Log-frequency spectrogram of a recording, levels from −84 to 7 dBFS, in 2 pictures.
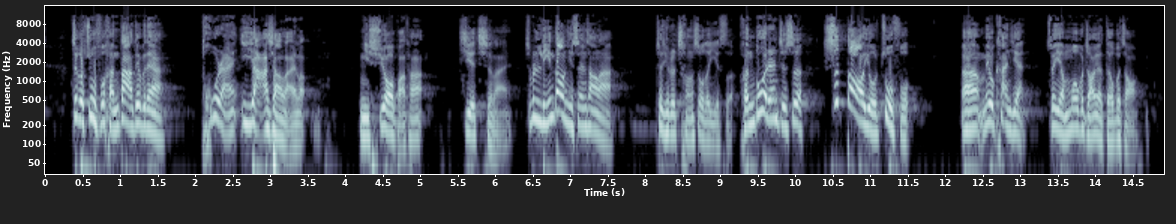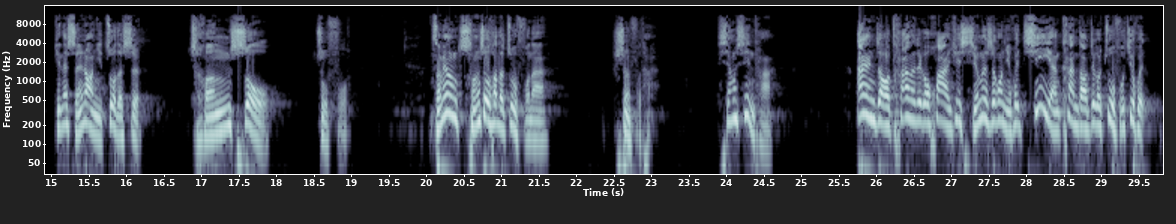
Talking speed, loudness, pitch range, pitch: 240 characters per minute, -13 LUFS, 150-255 Hz, 185 Hz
